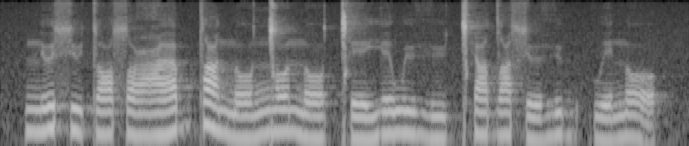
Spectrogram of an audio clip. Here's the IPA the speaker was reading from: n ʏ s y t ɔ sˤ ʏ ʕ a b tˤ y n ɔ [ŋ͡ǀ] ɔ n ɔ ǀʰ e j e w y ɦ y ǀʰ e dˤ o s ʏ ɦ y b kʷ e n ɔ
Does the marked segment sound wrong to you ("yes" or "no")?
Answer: no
